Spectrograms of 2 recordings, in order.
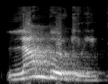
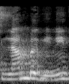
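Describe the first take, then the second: First: It is said with an Italian pronunciation. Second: It is said with an English pronunciation. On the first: "in the Italian version, as in the original version" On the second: "in the English uh, way of pronunciation"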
